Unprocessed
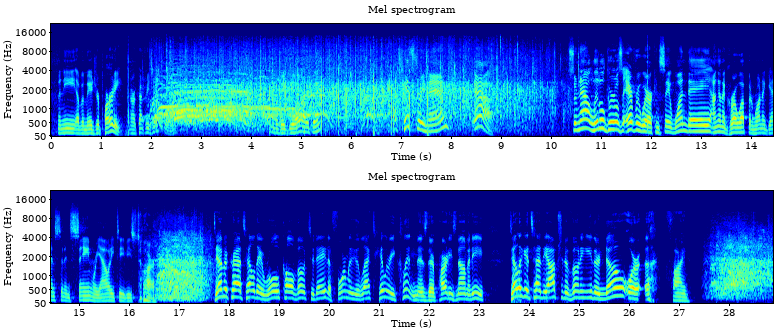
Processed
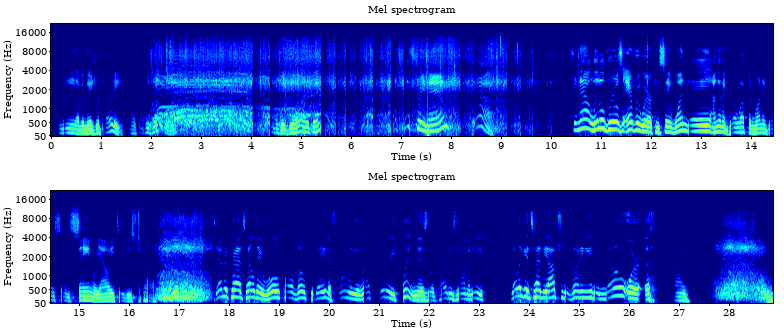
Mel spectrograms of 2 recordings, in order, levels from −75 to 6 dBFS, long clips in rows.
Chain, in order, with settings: tape stop on the ending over 0.42 s; gate -41 dBFS, range -25 dB; bass shelf 150 Hz +9 dB; slow attack 331 ms; FFT filter 400 Hz 0 dB, 1.2 kHz -24 dB, 1.7 kHz -28 dB, 2.7 kHz 0 dB, 4.2 kHz -12 dB, 7 kHz +1 dB

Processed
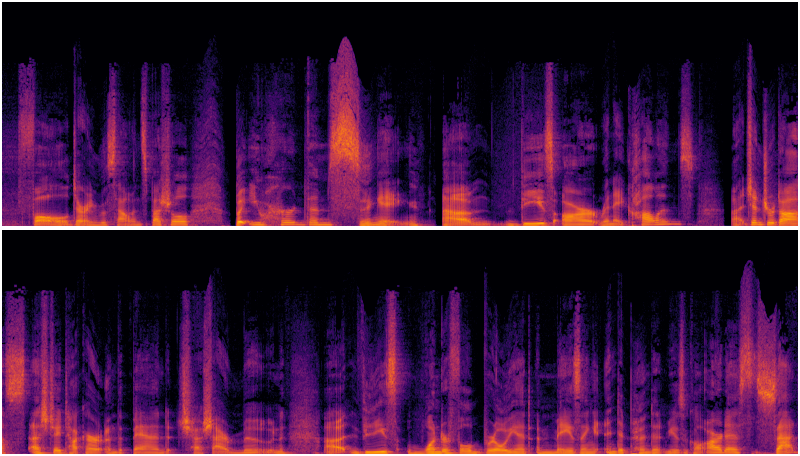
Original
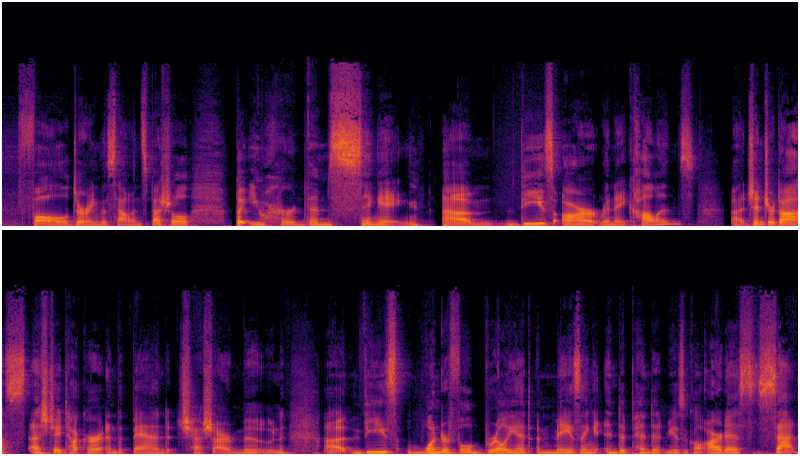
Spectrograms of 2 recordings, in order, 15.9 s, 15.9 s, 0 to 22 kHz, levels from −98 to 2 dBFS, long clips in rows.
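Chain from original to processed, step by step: warped record 45 rpm, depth 250 cents; trim +2 dB

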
